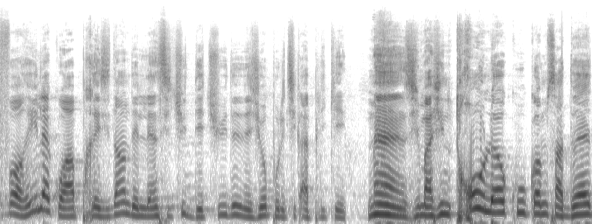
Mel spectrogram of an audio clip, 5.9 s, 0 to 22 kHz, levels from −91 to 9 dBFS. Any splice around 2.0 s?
no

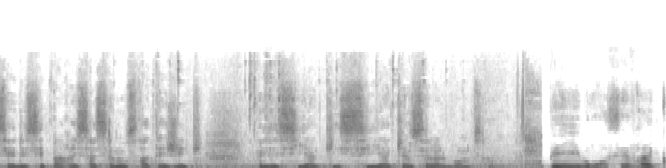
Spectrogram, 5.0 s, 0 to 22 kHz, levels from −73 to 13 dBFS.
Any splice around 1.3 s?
no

